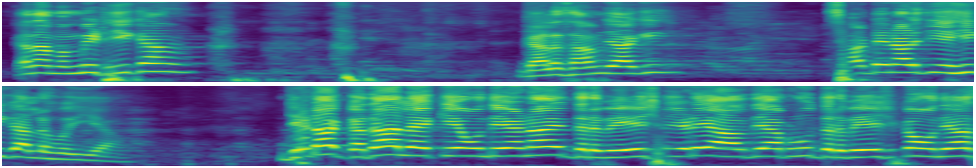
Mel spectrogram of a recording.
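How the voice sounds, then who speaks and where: A man's voice: very high-pitched, clear, resonant tone. A man with a Malwa Punjabi accent speaking to villagers, asking rhetorical questions and telling folk parables. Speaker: activist speaker. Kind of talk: village public address.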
